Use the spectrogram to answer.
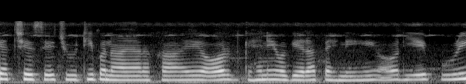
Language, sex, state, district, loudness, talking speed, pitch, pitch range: Hindi, female, Odisha, Khordha, -15 LUFS, 180 wpm, 210 Hz, 200-225 Hz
